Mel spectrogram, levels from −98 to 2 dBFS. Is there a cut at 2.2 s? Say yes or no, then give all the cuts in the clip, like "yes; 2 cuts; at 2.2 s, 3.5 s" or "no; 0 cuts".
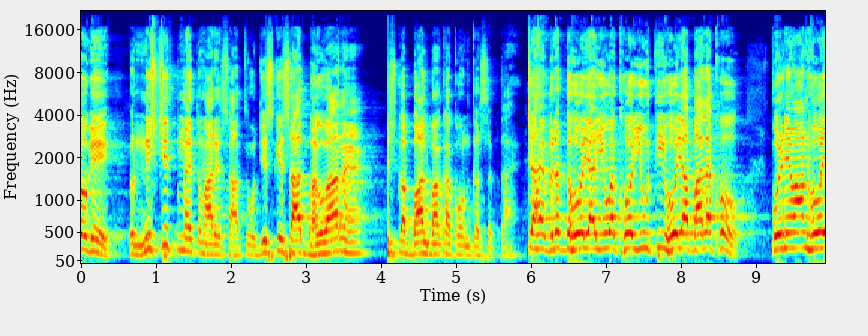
no; 2 cuts; at 4.2 s, 5.9 s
